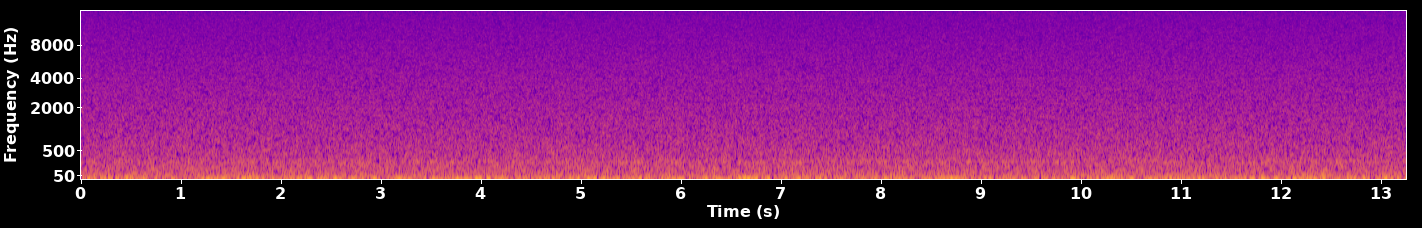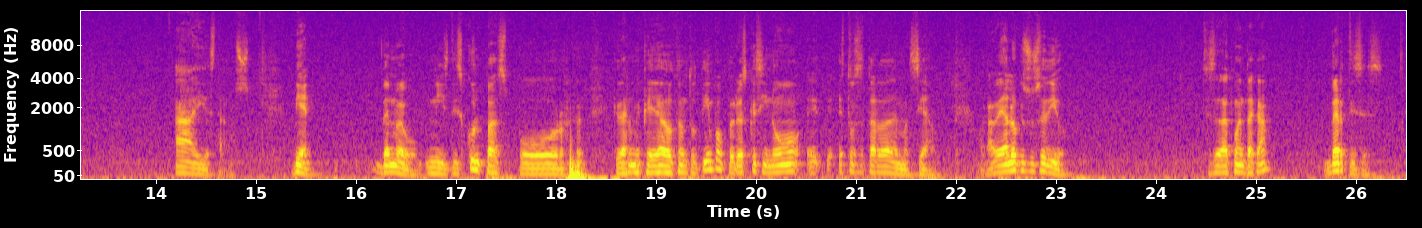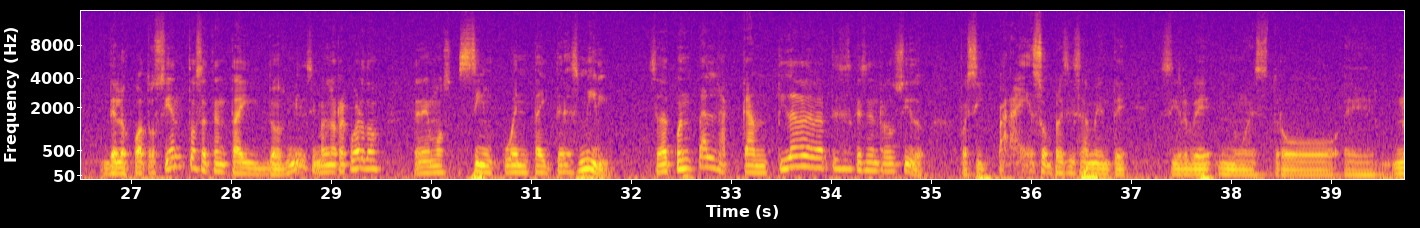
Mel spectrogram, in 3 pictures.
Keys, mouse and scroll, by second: 36.4-39.6 middle drag.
